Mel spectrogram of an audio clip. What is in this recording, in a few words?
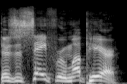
misc directional, voice; gambler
